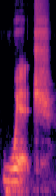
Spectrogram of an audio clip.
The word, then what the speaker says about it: Wicche: It's not we, but it is pronounced witch. Okay. It's just old English.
